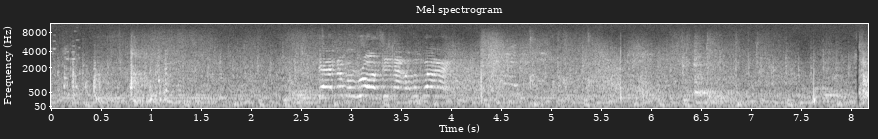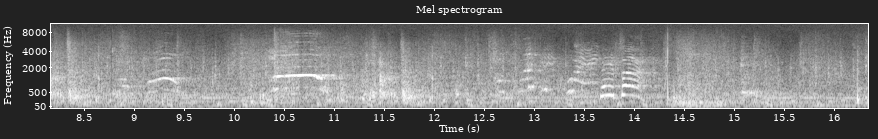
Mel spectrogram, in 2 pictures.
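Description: Background music with a steady low drone, under scattered shouting voices and a few thumps.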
